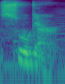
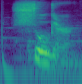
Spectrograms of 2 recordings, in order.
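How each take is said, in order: First: The word begins with an 's' sound. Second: The word begins with a 'sh' sound. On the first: The speaker calls it wrong. "not su" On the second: The speaker calls it right. "the sound is shu"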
